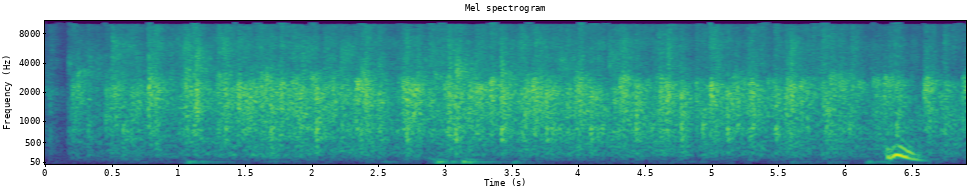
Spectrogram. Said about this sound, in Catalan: m'agradaria donar doncs, les gràcies al gran poeta que avui ens acompanya per la seva humilitat, per la seva prestació, pel seu interès en el llibre i per moltíssimes coses més. I per tant, des d'aquí, reivindico novament un fort aplaudiment per ell.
